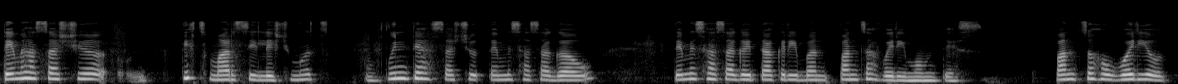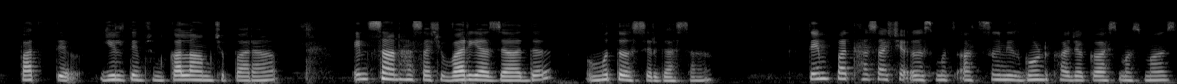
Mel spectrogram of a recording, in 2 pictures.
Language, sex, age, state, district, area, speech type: Kashmiri, female, 18-30, Jammu and Kashmir, Baramulla, rural, spontaneous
